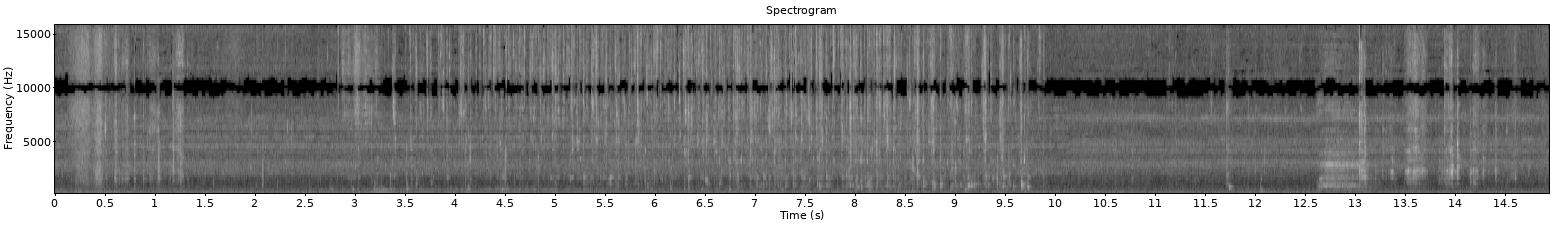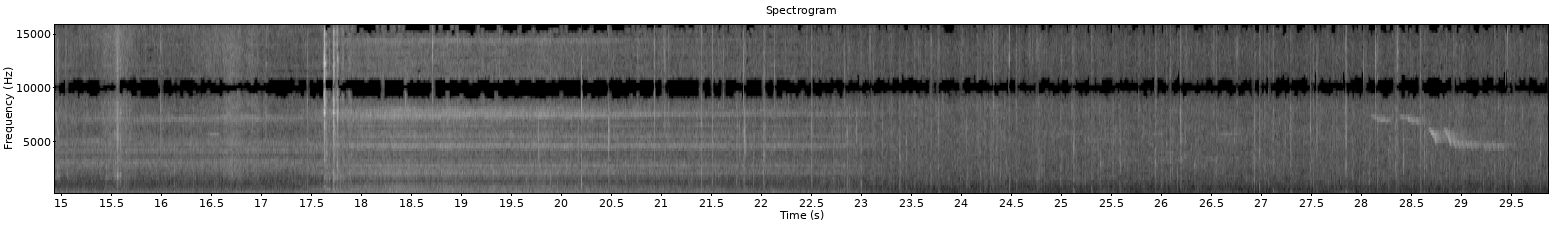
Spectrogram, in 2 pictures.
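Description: Rain falling steadily on a tarp and wet foliage, easing off about three-quarters of the way through. A few short clicks and knocks come from a canteen being handled.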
